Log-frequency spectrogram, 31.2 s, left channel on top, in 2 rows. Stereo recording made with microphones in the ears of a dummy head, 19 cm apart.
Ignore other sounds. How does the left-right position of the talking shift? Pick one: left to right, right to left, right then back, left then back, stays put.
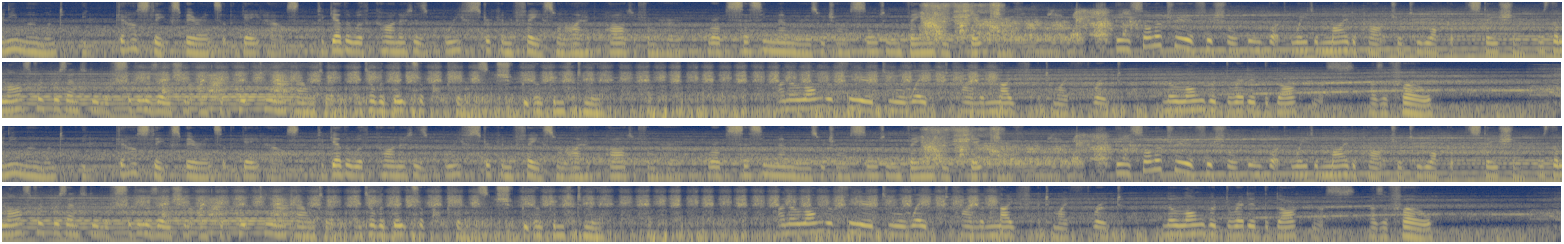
stays put.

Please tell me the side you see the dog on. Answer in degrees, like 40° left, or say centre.
10° left.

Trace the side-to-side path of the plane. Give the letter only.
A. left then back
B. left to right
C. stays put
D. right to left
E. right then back
D.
